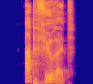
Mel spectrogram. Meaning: second-person plural dependent subjunctive II of abfahren
- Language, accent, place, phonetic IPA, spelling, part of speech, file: German, Germany, Berlin, [ˈapˌfyːʁət], abführet, verb, De-abführet.ogg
